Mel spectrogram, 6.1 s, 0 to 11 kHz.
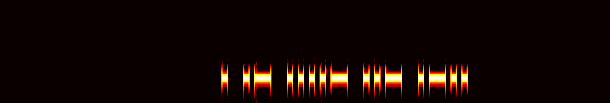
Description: Morse code, heard as a keyed tone, about 22 wpm, 700 Hz. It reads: EA4UL
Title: DXCC-100 Call Signs - 5 Characters - 22wpm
